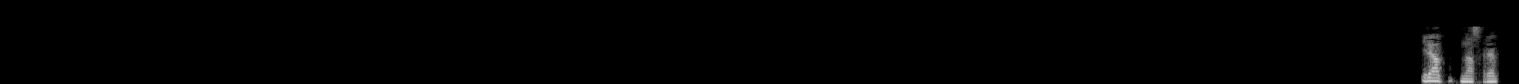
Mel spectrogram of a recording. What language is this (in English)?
Malayalam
